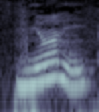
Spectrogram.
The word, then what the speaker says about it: jna: Jnani comes from the root jna. J-N with a little wiggle on the top. Long A, jna.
